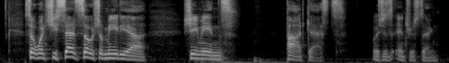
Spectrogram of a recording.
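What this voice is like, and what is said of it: Usual voice. Nothing is said of it.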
